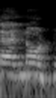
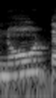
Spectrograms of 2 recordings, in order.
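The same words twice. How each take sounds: First: Said in the usual way. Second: नोट split as a long नो, then ट; नोट stretched into नो... ट; sounded out. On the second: Shown as a demonstration. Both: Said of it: "नोट सबको पता होगा".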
